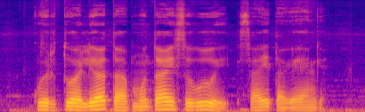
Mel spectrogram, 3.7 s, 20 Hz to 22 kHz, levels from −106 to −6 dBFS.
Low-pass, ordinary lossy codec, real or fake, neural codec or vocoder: none; none; fake; vocoder, 44.1 kHz, 128 mel bands every 256 samples, BigVGAN v2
